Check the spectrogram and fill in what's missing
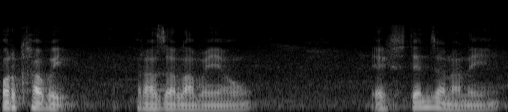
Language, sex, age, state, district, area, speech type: Bodo, male, 30-45, Assam, Chirang, rural, spontaneous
